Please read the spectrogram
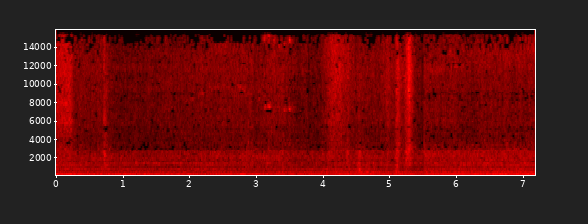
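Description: Steady low rumble of a 2011 Toyota Coaster minibus on the move, heard from inside the cabin: engine and road noise.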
